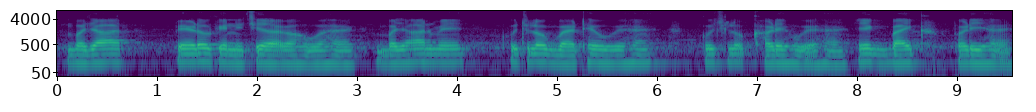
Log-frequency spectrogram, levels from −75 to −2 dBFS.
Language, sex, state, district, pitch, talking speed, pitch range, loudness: Hindi, male, Uttar Pradesh, Budaun, 110 Hz, 145 wpm, 110-120 Hz, -35 LUFS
